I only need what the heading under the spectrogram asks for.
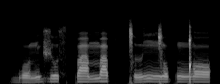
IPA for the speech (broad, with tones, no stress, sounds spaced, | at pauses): b o˨ n d͡ʒ u˦ s p a˦ m a˦ p ǀ ɯ˨˦ ŋ͡ǀ o˦ p ŋ͡ǃ ɔ˦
